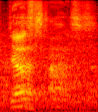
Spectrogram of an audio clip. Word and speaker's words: Justus: Is it Justus? Is that how you say it? Yes, just us.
